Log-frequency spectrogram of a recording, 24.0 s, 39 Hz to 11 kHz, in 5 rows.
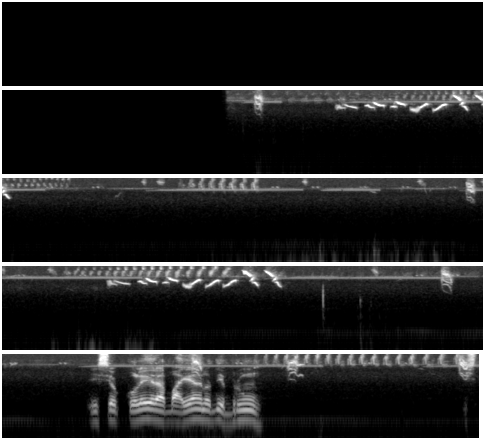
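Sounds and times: bird singing sharp notes: 7.1 - 24.0
high insect drone: 7.1 - 24.0.

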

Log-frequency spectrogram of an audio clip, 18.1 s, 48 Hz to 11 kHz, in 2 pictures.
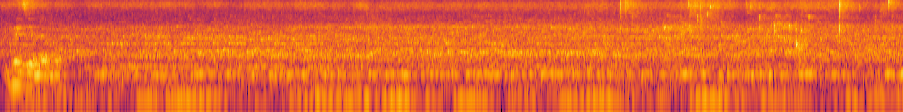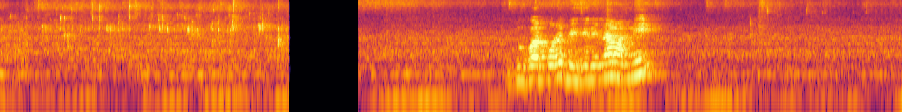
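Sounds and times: chicken deep-frying in oil: 1.3 - 12.0, 16.1 - 18.0.

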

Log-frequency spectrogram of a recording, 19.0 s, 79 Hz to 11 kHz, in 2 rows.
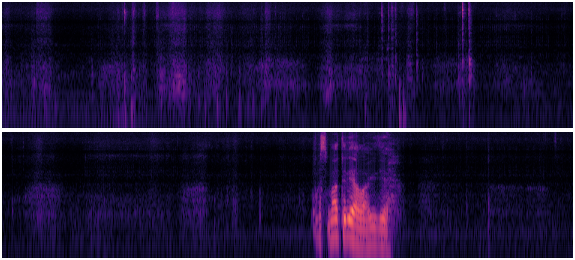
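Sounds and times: faint rustling and scuffing: 0.0 - 5.9, 13.0 - 14.7
sharp clicks: 7.6 - 7.9.

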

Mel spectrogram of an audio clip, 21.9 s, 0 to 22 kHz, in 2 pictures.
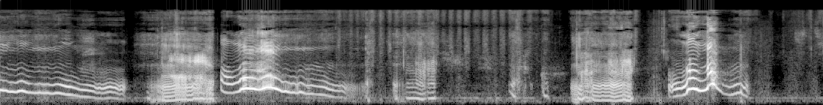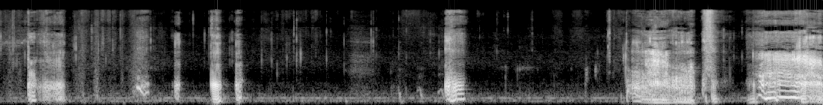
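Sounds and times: dog grumbling and whining: 0.0 - 14.4, 16.4 - 17.5, 19.2 - 21.9
dog moaning: 0.0 - 14.4, 16.4 - 17.5, 19.2 - 21.9
dog grunts: 6.8 - 9.2, 11.3 - 12.1, 12.7 - 14.3, 16.4 - 17.3, 19.3 - 21.9.

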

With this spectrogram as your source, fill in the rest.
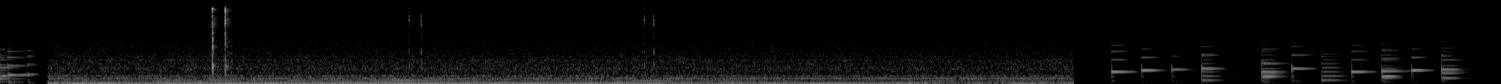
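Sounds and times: low room hum: 0.5 - 10.8
mouse buttons clicking: 2.1 - 2.4.

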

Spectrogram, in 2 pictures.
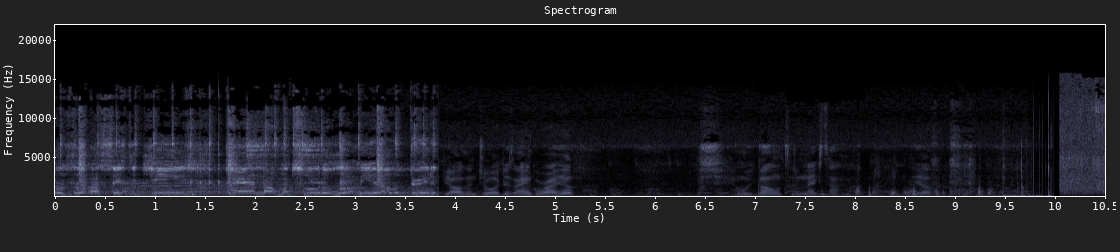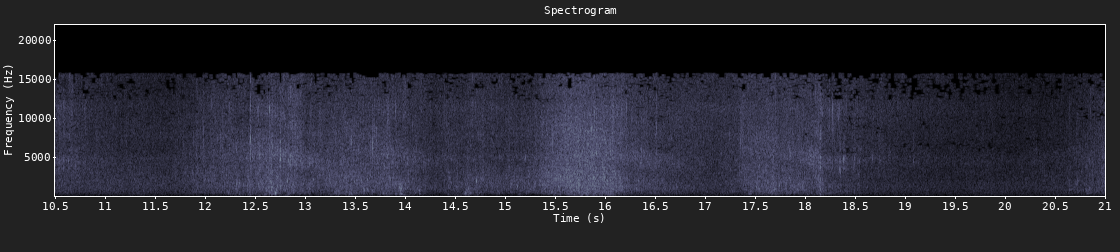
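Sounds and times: ocean surf washing ashore: 10.0 - 21.0.

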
